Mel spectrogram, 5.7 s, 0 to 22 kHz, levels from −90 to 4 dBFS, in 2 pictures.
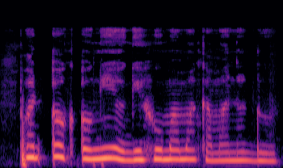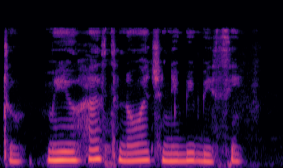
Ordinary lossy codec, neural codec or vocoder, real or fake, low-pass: MP3, 96 kbps; none; real; 10.8 kHz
